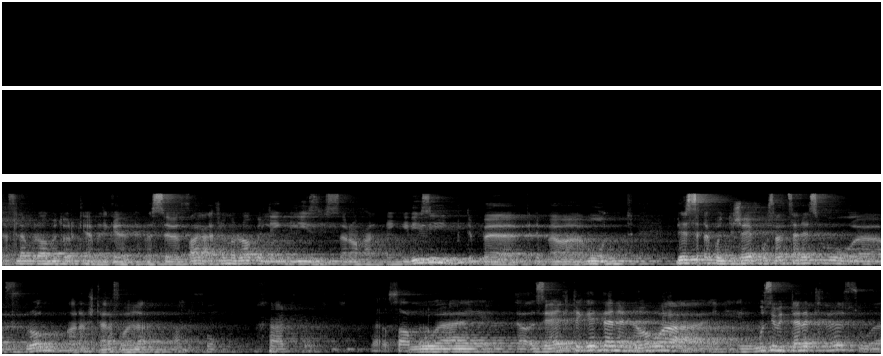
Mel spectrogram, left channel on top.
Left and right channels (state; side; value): silent; left; digital silence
